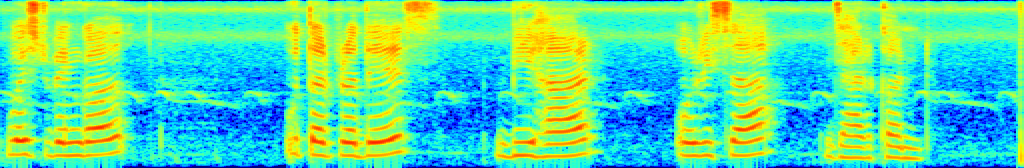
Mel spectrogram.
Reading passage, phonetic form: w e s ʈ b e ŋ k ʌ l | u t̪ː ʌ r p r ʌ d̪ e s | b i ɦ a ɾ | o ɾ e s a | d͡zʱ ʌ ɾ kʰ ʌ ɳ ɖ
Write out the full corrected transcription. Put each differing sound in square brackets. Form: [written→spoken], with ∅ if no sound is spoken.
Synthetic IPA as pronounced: w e s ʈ b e ŋ [k→ɡ] ʌ l | u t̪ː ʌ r p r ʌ d̪ e s | b i ɦ a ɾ | o ɾ [e→i] s a | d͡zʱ [ʌ→a] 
